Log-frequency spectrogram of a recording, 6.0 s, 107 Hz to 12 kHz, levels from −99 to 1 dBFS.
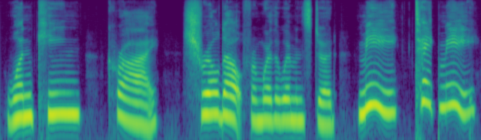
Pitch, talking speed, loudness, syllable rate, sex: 250 Hz, 130 wpm, -16 LUFS, 3.5 syllables/s, female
